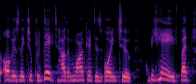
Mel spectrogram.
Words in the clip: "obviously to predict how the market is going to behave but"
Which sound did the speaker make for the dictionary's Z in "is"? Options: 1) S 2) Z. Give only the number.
2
